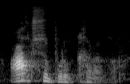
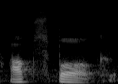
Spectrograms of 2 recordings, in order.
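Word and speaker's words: Augsburg: 내가 아우구스부르크 이라니까 우리 변 목사님이 듣기 싫다고 악스부르크라고. 어지간히 독일에 사신 것을 표시하시는 것 같은데 어쨌든 악스부르크 맞습니까? 악스부르크. 악스부르크. 저는 그 미국에 있을 때는 이렇게 안 했죠. 미국에서 이게 발음할 리가 없죠. 근데 이제 버거라고 부르니 하잖아요, 그죠? 악스버그 이렇게 버거 하는데 여기 오니까 그렇게 안 하더라고요.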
